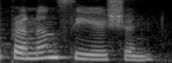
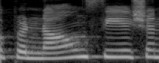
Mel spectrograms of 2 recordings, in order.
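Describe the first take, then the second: First: "प्रोनंसिएशन" said pruh-nun-si-AY-shun; "nun" in the middle of "प्रोनंसिएशन"; correct pronunciation. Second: "प्रोनाउंसिएशन" said pruh-NOWN-si-ay-shun; "noun" in the middle of "प्रोनाउंसिएशन"; wrong pronunciation. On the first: Teacher corrects learners, "प्रोनंसिएशन" with "nun" inside. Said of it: "इसको बोलते हैं प्रोनंसिएशन". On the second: Teacher shows learners the error, "प्रोनाउंसिएशन" with "noun" inside. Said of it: "इसको प्रोनाउंसिएशन नहीं बोलते हैं". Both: Shown as a demonstration.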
